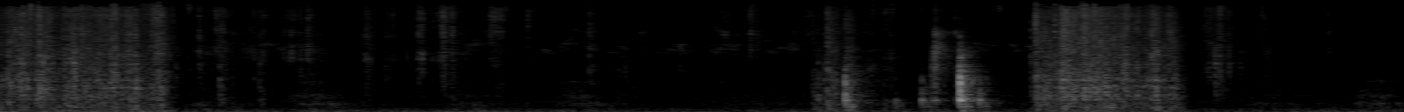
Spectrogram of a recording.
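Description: The plastic sleeve of vanilla wafers crinkling as cookies are pulled from it, in two bursts: at the start and again about eight seconds in. Between them come a few sharp clicks and taps as the wafers are handled and laid in the glass dish.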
